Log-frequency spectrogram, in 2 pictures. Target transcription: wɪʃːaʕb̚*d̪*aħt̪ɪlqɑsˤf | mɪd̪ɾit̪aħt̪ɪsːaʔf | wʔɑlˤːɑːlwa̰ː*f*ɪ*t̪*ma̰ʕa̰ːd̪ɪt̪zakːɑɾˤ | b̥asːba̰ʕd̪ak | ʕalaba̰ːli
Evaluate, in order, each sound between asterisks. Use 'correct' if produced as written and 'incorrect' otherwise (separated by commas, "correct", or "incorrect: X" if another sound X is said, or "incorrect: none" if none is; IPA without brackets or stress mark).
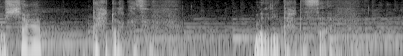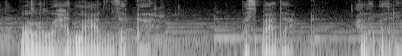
incorrect: t̪, incorrect: ħ, incorrect: d̪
